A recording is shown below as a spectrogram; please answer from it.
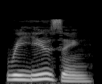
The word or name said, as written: reusing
